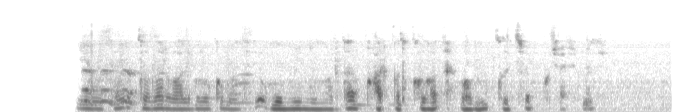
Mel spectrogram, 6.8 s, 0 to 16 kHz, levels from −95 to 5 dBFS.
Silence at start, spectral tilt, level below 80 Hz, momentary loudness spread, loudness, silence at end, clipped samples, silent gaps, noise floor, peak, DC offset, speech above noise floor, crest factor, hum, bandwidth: 0.8 s; -6.5 dB/octave; -68 dBFS; 15 LU; -45 LUFS; 0.8 s; under 0.1%; none; -72 dBFS; -24 dBFS; under 0.1%; 27 dB; 22 dB; none; 6.8 kHz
